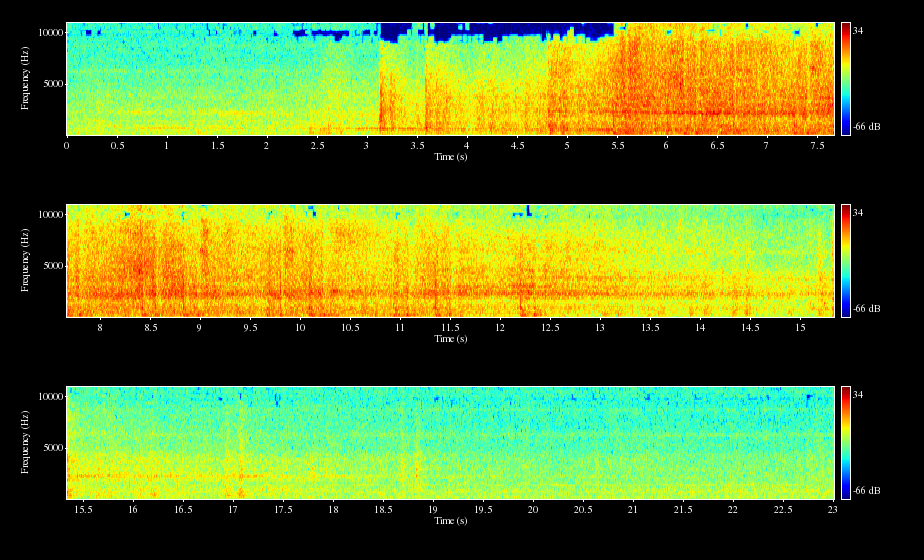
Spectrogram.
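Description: Meitetsu electric train, white with a red band, passing through the station at speed: a rapid clatter of wheels over rail joints with a high whine, swelling over a few seconds, loudest in the middle, then fading away.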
